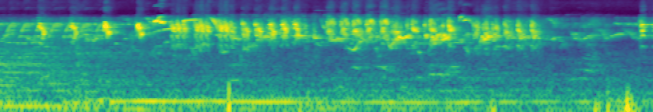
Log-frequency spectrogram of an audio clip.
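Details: Red siskin in lively full song, pouring out rapid high twitters, buzzy trills and sharp chirps in quick bursts, with a faint low hum underneath and a soft knock partway through.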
